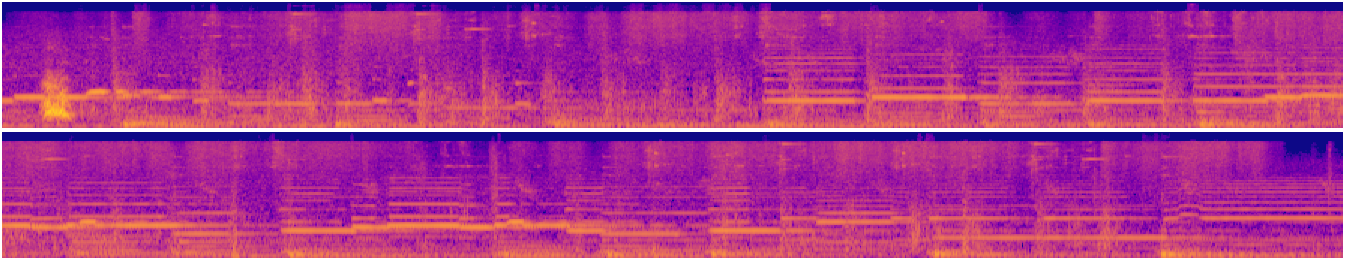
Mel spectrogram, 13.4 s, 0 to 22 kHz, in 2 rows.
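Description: A dog barks and whimpers in the medieval role-playing game Kingdom Come: Deliverance 2, with a few close yelps set beneath a steady orchestral music bed.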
